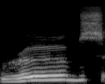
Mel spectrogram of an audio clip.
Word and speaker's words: Rubes: there's been some communication some people have been referring to him as rabs and I thought I had the name wrong so I actually asked him specifically is it Rubes or rubs and uh he said it's Rubes and it's you it's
